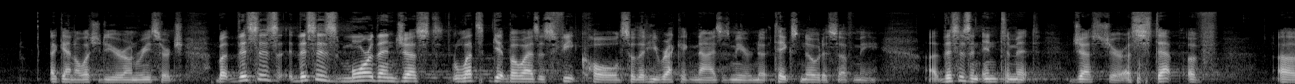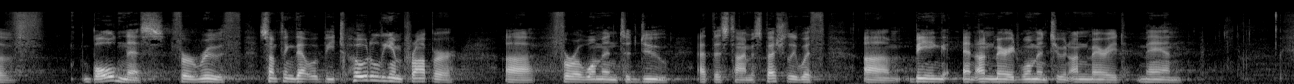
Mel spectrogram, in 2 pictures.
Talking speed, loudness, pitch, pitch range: 165 wpm, -21 LUFS, 120 Hz, 110-145 Hz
